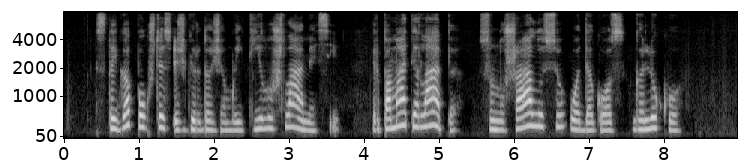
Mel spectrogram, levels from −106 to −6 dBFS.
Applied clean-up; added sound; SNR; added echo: none; none; none; none.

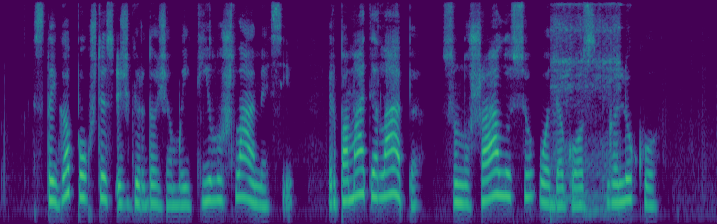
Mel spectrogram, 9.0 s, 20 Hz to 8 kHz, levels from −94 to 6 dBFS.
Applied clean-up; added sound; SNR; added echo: none; Screech; 16 dB; none.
